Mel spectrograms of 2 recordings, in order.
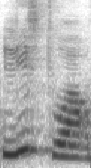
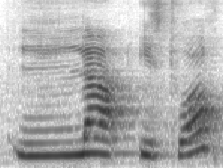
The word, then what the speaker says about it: histoire: l' histoire qu'un gourou l'histoire donc on ne dit pas là histoire qu'on dit l'histoire donc on fait comme si ce h n'existait pas d'accord on appelle ça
